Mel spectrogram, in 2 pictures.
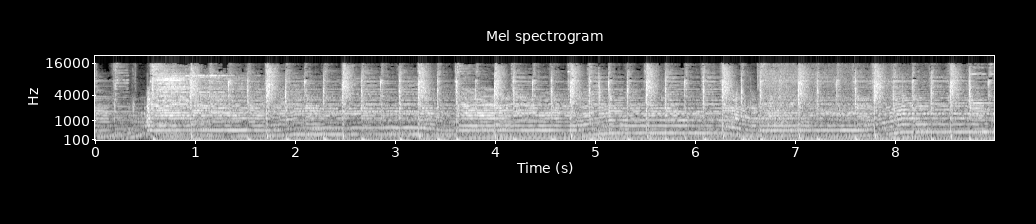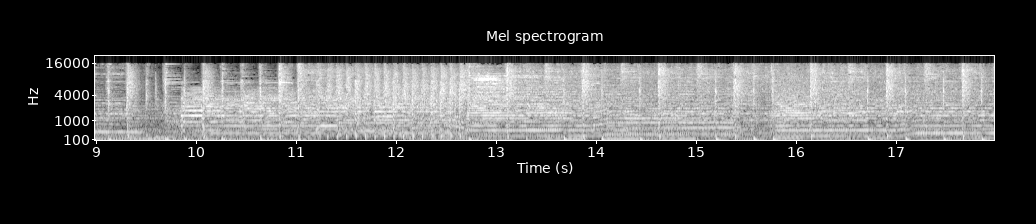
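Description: A song plays steadily and loudly for the whole stretch, with a driving beat, deep bass and gliding melodic lines layered over full instrumentation, no talking over it.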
